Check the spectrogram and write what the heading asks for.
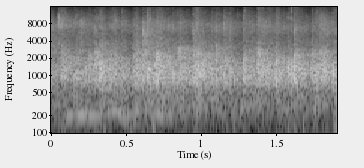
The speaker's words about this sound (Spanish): El Señor es bueno. Un aplauso para nuestro Padre Celestial, verdad.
